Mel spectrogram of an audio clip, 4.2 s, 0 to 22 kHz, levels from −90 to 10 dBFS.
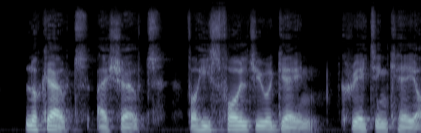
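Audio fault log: throughout, channel delay (comb filtering): one side lags the other by just a handful of samples, so the mono sum cancels around 7 kHz and the speech sounds dull and phasey up top.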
